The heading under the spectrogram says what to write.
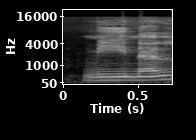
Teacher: kita dengungkan dua harakat baru matikan mimnya · Nun tasydid dengung, mim tasydid juga berdengung. Jadi kita dengungkan mim ini baru matikan.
